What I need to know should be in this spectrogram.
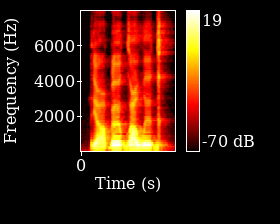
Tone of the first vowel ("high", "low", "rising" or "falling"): low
